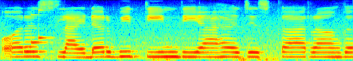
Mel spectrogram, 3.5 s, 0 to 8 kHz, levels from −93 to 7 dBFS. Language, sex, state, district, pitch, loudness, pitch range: Hindi, female, Gujarat, Valsad, 225 Hz, -12 LUFS, 225-230 Hz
